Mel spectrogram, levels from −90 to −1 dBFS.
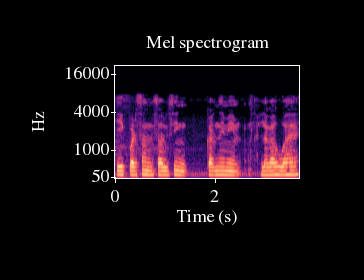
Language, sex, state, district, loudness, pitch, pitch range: Hindi, male, Madhya Pradesh, Umaria, -16 LUFS, 140 Hz, 140-145 Hz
